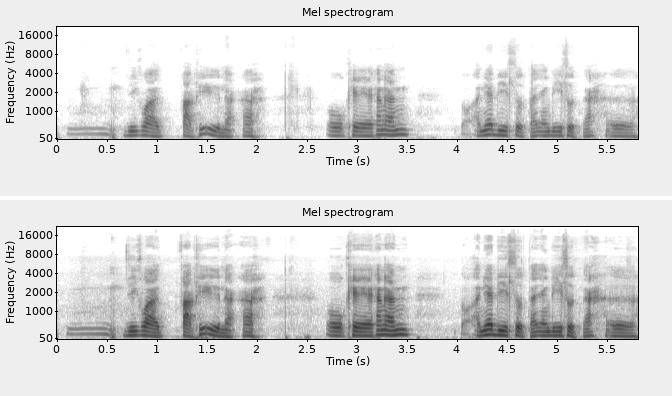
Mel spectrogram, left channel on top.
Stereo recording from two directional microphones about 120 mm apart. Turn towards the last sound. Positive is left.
turn(degrees=-35)  # may be behind; listen again after turning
